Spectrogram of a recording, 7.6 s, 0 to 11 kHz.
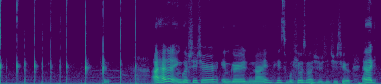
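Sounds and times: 
finger snapping: 0.0 - 2.9
speech: 2.1 - 2.3, 3.0 - 7.6.

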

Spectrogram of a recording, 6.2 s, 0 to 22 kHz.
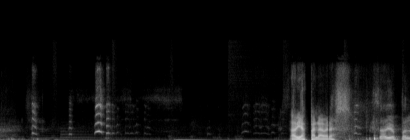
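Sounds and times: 
short high-pitched squeaks of a squeaky toy: 0.4 - 2.3, 3.6 - 4.4, 5.1 - 5.7
dog chewing a squeaky toy rabbit: 0.4 - 4.4, 5.1 - 5.7
speech: 4.4 - 6.1.

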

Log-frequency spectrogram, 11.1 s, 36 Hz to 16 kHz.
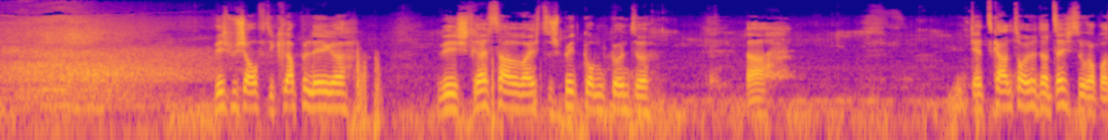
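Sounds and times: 
heavy truck passing by on the road: 0.0 - 3.0
speech: 2.1 - 3.8, 4.4 - 8.0, 9.5 - 11.0.

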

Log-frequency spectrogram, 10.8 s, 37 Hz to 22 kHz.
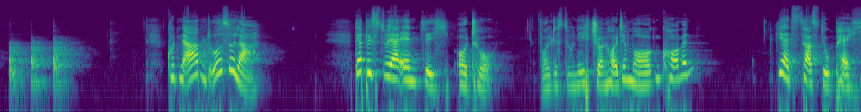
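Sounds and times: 
heavy resonant knocks on a heavy wooden gate: 0.0 - 1.1
speech: 2.1 - 3.3, 4.4 - 8.7, 9.7 - 10.7.

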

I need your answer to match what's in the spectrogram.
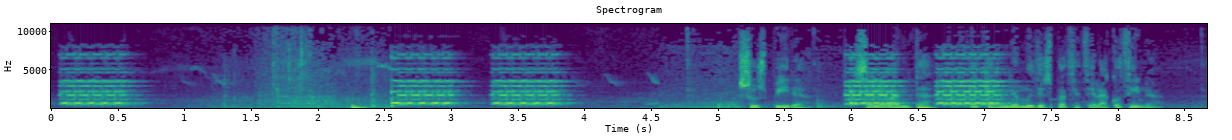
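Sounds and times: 
electronic telephone ringing: 0.0 - 0.8, 2.6 - 4.0, 6.0 - 7.4
speech: 5.2 - 8.6.

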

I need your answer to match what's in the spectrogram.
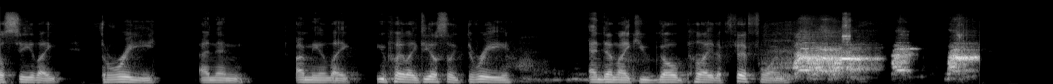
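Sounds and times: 
speech: 0.0 - 5.2, 5.9 - 8.0
dog barking: 7.9 - 9.8.

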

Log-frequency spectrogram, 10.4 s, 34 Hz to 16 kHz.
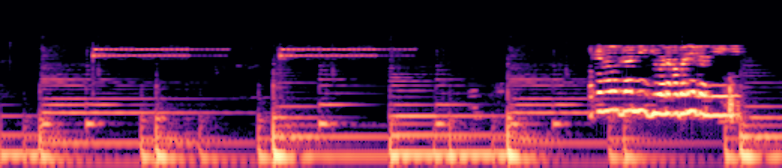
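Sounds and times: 
outgoing phone call electronic ringing tone: 1.3 - 3.0, 3.8 - 5.5
speech: 7.9 - 10.0.

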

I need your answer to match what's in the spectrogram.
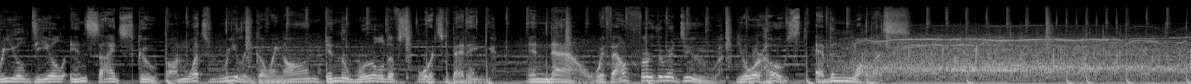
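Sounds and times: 
speech: 0.0 - 9.2
crowd cheering and applauding: 8.4 - 11.8.

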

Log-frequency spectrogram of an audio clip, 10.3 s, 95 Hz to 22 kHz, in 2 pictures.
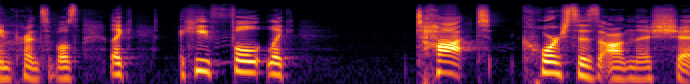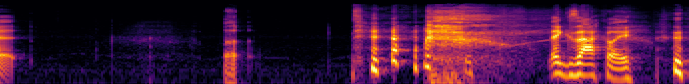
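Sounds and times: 
speech: 0.0 - 2.4, 3.2 - 5.4, 6.8 - 7.1, 7.8 - 10.3
burp: 6.8 - 7.2.

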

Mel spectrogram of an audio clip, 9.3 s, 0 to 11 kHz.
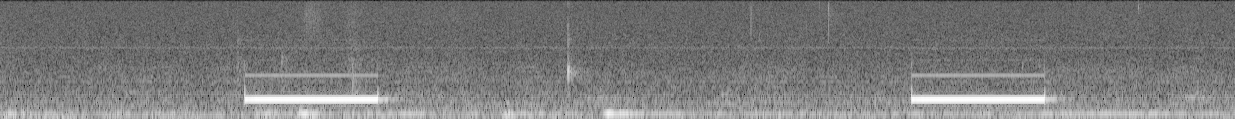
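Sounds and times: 
WhatsApp outgoing call ringing tone electronic beeps: 1.8 - 2.9, 6.8 - 7.9.

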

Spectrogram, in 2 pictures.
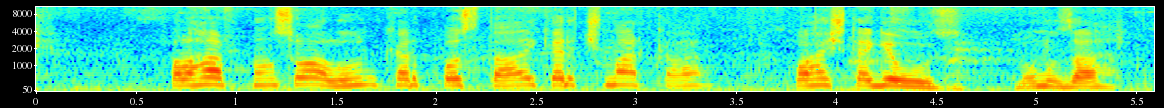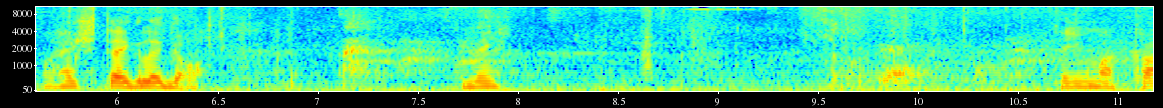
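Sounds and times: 
speech: 0.7 - 6.6, 7.7 - 8.0, 10.7 - 11.1
dog barking behind the gate of a house: 4.0 - 5.0, 7.1 - 8.0, 9.7 - 10.8.

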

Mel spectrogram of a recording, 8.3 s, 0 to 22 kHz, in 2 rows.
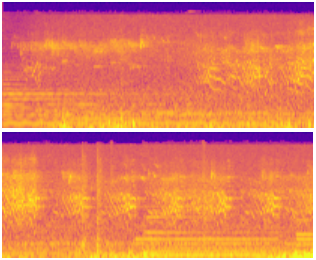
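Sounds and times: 
low steady hum: 0.0 - 8.3
black-faced cuckoo shrike calling outdoors: 0.2 - 8.3.

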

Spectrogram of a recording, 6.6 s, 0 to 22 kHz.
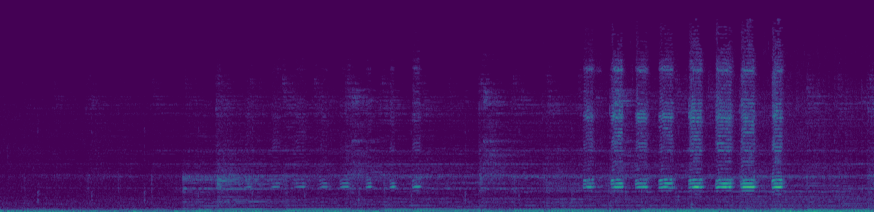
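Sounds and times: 
low rumble of idling engines and traffic leaving Guarulhos airport in Brazil: 0.0 - 6.5
car horn honking in short toots: 1.6 - 6.5.

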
